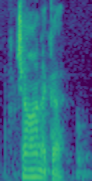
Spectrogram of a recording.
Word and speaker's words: Hanukkah: no that's not Passover it's Hanukkah Hanukkah that's the proper pronunciation all those Jews they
